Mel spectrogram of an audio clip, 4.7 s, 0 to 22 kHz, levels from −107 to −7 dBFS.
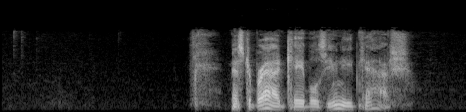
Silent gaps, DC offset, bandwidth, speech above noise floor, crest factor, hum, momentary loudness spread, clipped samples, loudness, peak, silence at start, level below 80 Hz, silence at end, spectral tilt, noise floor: none; under 0.1%; 7.8 kHz; 55 dB; 22 dB; none; 19 LU; under 0.1%; -33 LUFS; -14 dBFS; 1.95 s; -80 dBFS; 0.55 s; -3.5 dB/octave; -88 dBFS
